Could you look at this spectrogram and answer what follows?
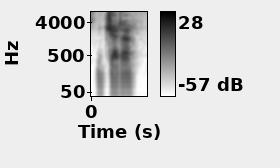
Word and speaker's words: Jeter: Michael, you're saying it wrong. It's It's Jetta.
